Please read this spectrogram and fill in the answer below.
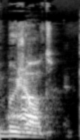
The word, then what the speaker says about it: Bujold: Genevieve, is that how you pronounce her first name? – Genevieve Bujold. – Bujold.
